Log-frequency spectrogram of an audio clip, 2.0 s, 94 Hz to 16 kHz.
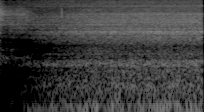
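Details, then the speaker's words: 2015 Skoda Rapid with fault code 00157 (terminal X), no headlights, blower or rear wiper; blower motor run directly off a test lead: low even hum building smoothly as fan spins up; blower motor itself works fine. "so you can hear that Fan's working fine"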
